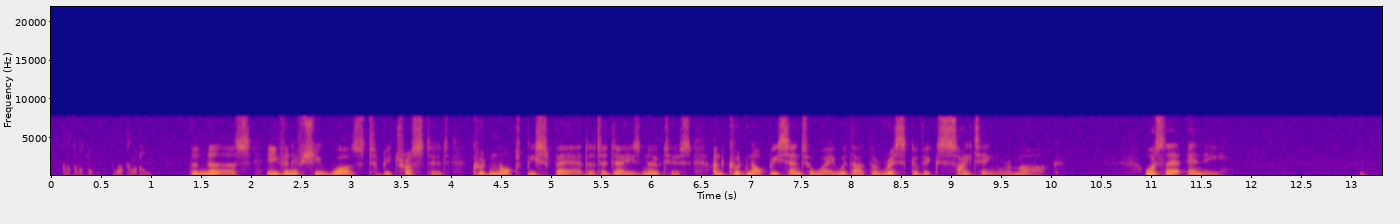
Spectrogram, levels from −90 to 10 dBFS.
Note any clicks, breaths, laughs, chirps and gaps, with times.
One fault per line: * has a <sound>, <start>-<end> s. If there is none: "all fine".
* has a chirp, 0.1-1.0 s
* has a cough, 13.1-13.2 s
